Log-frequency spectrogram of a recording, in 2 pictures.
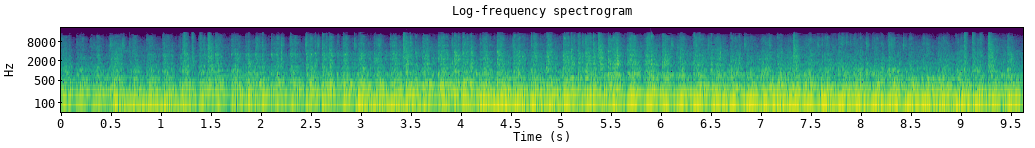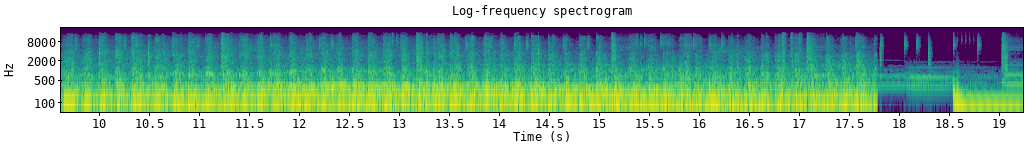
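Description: Loud pickup-truck engine running close by, a steady, deep exhaust made of rapid even pulses. It comes in abruptly at the start and cuts off suddenly near the end.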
